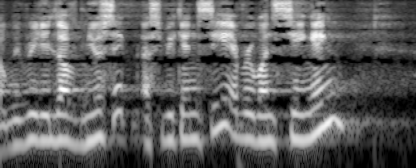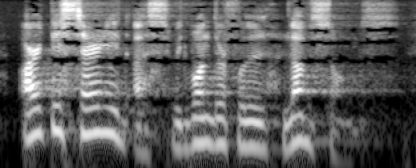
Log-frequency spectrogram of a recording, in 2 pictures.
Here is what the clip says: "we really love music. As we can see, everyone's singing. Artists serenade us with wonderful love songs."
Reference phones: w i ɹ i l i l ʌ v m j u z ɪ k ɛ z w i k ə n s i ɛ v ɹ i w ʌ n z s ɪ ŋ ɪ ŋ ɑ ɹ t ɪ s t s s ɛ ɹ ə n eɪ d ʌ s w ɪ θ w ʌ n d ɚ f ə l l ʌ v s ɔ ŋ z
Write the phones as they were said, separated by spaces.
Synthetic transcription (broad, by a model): w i ɹ i l i l ʌ v m j u s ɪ k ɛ s w i k ə n s i ɛ v ɹ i w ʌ n s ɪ ŋ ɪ ŋ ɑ ɹ t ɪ s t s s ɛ ɹ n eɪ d ʌ s w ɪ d w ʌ n d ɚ f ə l l ʌ v s ɔ ŋ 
